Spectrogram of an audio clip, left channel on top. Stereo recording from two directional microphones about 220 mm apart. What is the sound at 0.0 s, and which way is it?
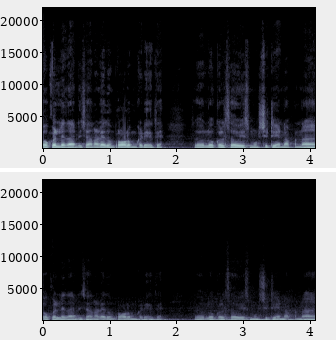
Speech, 30° left (ahead or behind).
